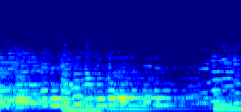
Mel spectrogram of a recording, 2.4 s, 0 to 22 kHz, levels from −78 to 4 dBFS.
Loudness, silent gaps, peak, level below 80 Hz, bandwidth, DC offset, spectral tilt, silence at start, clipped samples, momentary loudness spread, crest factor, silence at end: -38 LUFS; none; -22 dBFS; -78 dBFS; 7.4 kHz; under 0.1%; -8.5 dB/octave; 0 s; under 0.1%; 11 LU; 14 dB; 0 s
